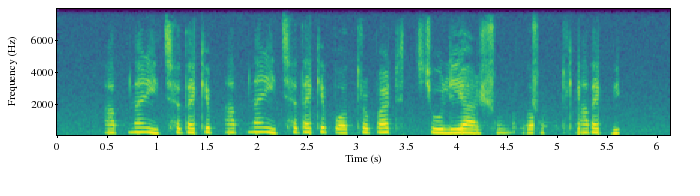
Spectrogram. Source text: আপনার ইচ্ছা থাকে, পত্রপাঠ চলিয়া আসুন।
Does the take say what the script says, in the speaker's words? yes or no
no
